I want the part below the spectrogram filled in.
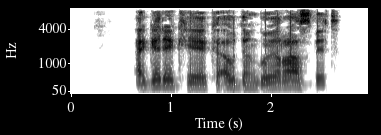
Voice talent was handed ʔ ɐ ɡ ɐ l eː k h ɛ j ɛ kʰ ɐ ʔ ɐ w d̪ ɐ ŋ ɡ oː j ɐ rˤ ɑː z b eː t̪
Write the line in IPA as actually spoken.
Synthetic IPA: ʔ ɐ ɡ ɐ ɾ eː k h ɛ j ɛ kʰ ɐ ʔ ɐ w d̪ ɐ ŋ ɡ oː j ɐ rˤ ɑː z b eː t̪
